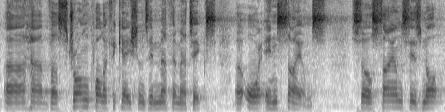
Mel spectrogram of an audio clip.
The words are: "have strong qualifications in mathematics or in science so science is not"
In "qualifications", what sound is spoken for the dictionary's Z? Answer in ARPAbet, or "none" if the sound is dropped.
Z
